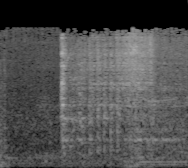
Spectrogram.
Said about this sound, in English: Clemence walked to the car, got in, and drove off.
